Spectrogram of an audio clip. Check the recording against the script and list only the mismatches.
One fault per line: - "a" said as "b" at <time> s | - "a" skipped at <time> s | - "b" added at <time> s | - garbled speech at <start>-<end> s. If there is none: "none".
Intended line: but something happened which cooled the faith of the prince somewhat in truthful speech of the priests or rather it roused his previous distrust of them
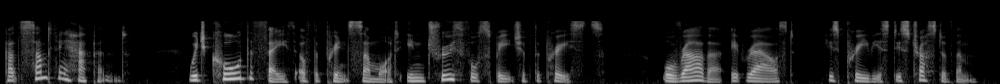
none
